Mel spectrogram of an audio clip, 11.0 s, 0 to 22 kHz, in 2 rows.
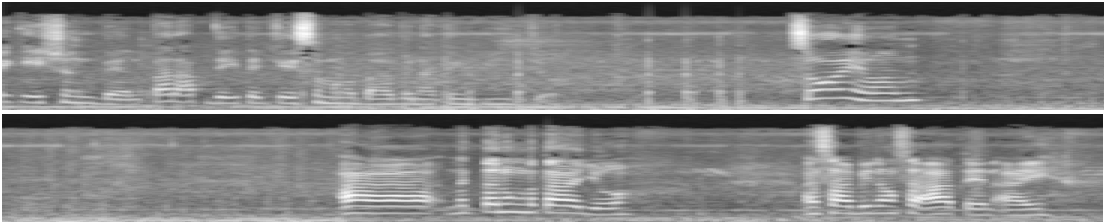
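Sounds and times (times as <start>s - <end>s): faint hum: 0.0s - 11.0s
vehicle traffic rumble: 0.0s - 11.0s.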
